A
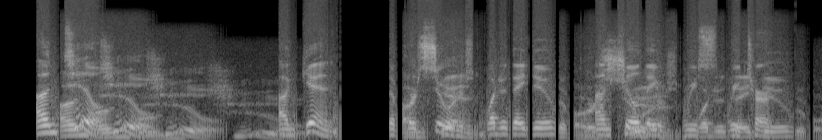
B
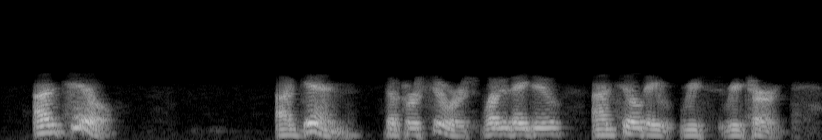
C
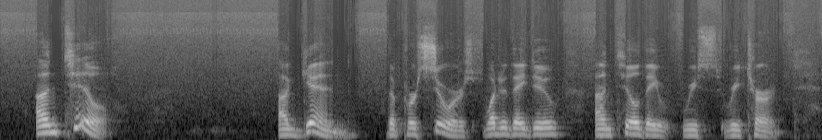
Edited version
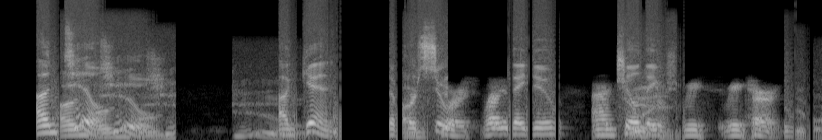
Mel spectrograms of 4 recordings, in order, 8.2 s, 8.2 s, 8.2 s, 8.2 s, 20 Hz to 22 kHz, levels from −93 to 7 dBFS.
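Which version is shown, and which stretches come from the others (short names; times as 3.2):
A
1.75–2.32 from B
4.47–5.07 from B
5.59–6.17 from B
6.84–7.84 from B
not used: C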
